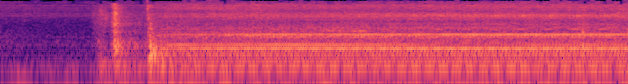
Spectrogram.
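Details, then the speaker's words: Arctic Cat vehicle at key-on: a couple of clicks, then steady even electric hum for seconds as the fuel injection pump primes; normal fuel pump prime. "I get my battery voltage we can hear the pump activating for the fuel injection"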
